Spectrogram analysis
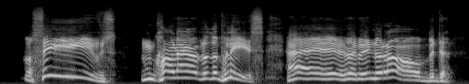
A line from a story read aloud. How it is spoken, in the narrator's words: shouted the doctor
